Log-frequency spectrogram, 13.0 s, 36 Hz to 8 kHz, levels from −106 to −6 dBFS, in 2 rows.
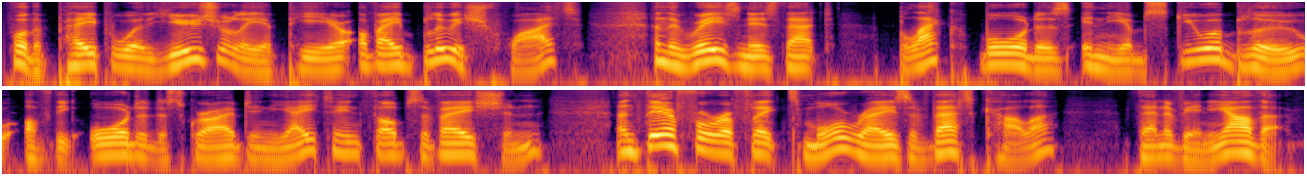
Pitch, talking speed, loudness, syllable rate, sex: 125 Hz, 190 wpm, -21 LUFS, 5.7 syllables/s, male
